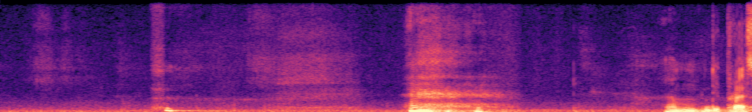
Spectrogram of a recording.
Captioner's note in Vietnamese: sigh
